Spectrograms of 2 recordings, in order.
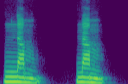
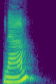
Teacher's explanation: this word is not num not midtone it's got a high tone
